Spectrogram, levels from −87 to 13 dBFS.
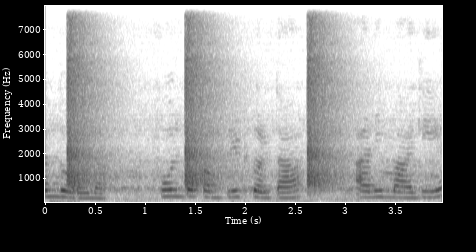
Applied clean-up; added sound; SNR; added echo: none; Clapping; 0 dB; reverberation time 0.1 s.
